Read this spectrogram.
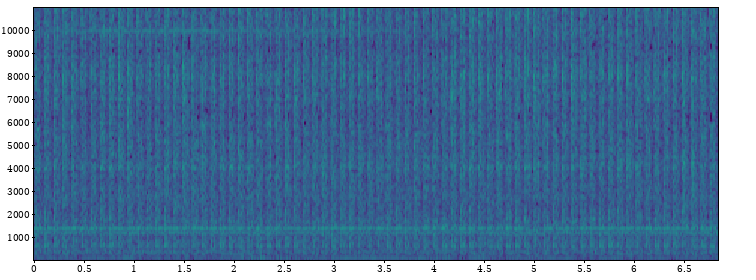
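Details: CNY E900 embroidery machine after dynamo (motor) replacement and sensor test: fast, even needle-stroke clatter with steady hum underneath, no skipped stitches; runs cleanly with no fault.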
